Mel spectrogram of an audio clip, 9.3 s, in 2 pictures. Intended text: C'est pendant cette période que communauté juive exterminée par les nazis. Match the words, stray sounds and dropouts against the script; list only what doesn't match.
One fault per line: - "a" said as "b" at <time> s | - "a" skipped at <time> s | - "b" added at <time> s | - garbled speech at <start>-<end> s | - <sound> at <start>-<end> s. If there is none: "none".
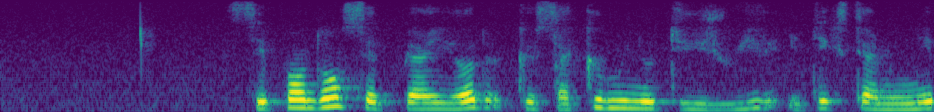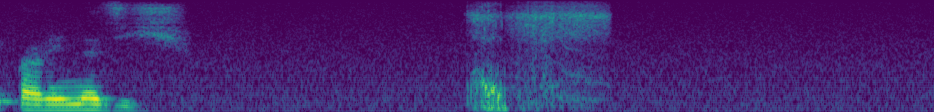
- "sa" added at 2.7 s
- "est" added at 3.9 s
- sneeze at 7.0-7.7 s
